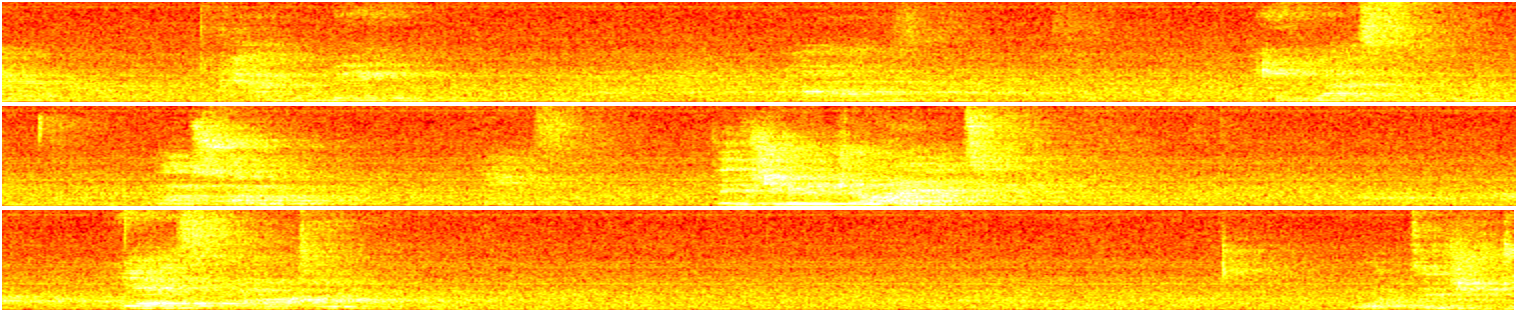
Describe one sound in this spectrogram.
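A young woman answers softly, close by.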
